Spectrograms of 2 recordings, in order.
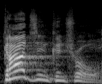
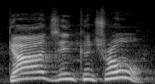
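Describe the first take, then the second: First: Said in the usual way. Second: "God's in control" said slowly with weight on "control"; slow emphatic declaration. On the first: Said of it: "repeated for emphasis". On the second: Shown as a demonstration. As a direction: lean into each word of "God's in control". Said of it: "repeated slower, emphasised".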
